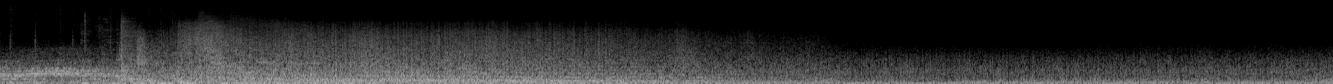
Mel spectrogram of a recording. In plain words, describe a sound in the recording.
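A rocket engine roars steadily with a deep rumble.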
